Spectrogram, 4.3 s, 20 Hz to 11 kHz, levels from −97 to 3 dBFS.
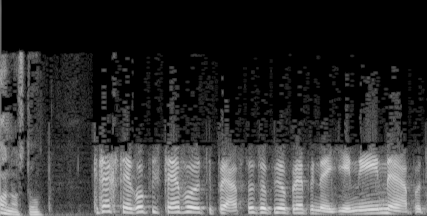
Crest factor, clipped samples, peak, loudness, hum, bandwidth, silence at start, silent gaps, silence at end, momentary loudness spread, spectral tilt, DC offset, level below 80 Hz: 14 dB; under 0.1%; -4 dBFS; -16 LUFS; none; 8.8 kHz; 0 s; none; 0 s; 6 LU; -5 dB/octave; under 0.1%; -58 dBFS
